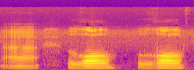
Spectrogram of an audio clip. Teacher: Dia pakai hujung halkum, hujung kerongkong.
